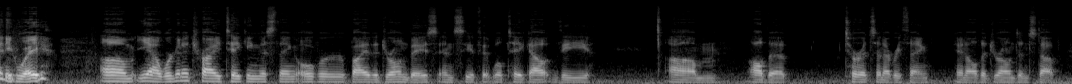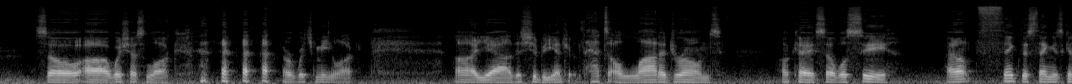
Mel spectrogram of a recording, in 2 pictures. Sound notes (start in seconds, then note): 12.6 laughs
